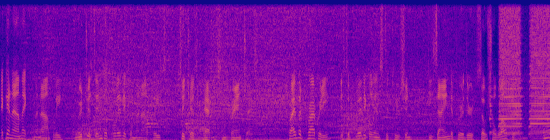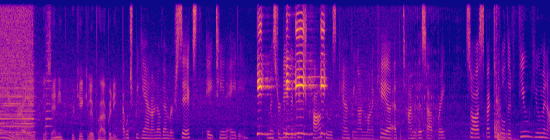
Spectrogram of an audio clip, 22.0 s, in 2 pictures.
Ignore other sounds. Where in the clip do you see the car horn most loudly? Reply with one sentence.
The loudest moment of the car horn is at 17 seconds.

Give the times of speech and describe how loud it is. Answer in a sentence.
You can hear the speech from 0.0 to 21.9 s, at a steady volume.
